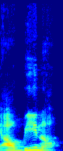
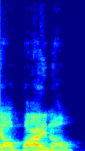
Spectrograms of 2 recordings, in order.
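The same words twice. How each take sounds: First: It is pronounced the British way. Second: It is pronounced the Australian way. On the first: "in England and the U K, they say albino" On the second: "we say albino"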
